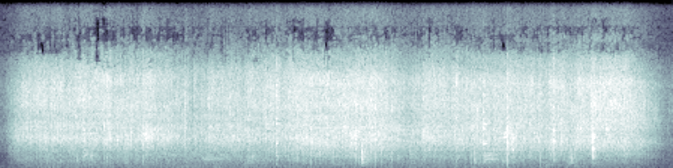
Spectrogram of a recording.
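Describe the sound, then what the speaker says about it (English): Venison medallions seasoned with salt and pepper brown in olive oil in a pan, giving a steady close sizzle and spatter with a few sharper pops and no voices. "The medallions are seasoned with salt and pepper and then browned in olive oil."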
